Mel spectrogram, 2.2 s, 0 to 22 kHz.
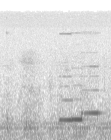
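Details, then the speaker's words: Suspected failed ESC (propulsion module) on motor 3 of a DJI Agras T10 agricultural drone: at power-on only a short faint electronic beep, no motor twitch or spin-up and ESC LEDs stay off; motor swapped between positions 1 and 3 still fails in slot 3, so not the motor. "que acontece nenhum movimento no motor e não ativa os LEDs aqui mas tirei o motor três coloquei no lugar do motor um funcionou o motor um lugar do motor três não funcionou problema não é motor"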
